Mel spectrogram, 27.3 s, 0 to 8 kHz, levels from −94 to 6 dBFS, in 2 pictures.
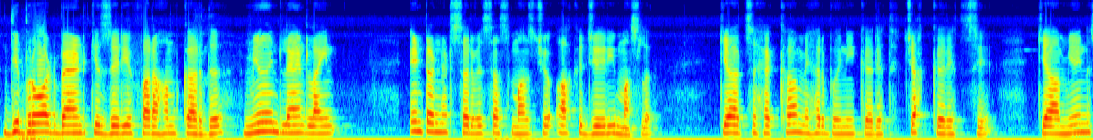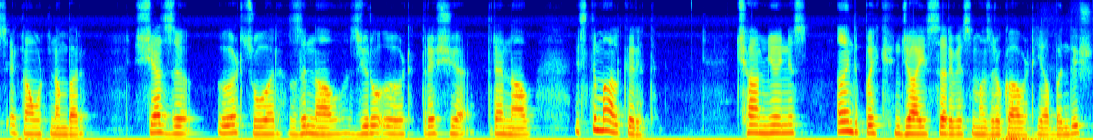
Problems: none marked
